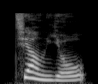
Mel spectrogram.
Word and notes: 酱油: jiàng yóu

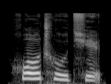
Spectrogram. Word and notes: 豁出去: huō chu qu

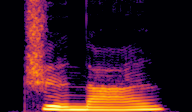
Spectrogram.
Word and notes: 指南: zhǐ nán

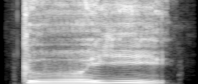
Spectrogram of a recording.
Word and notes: 得意: dé yì

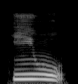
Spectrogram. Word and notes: 医务: yī wù

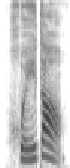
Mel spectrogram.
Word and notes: 回到: huí dào

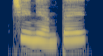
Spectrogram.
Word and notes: 纪念碑: jì niàn bēi

